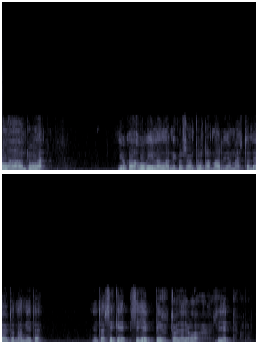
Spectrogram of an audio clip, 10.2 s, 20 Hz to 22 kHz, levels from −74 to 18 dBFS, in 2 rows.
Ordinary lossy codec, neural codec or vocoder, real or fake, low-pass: none; codec, 16 kHz, 8 kbps, FreqCodec, larger model; fake; 7.2 kHz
